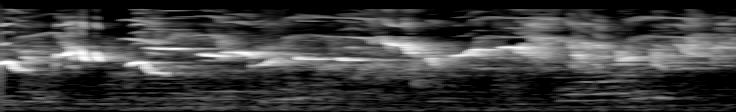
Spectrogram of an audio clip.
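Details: Greater green leafbird song used as a lure to provoke other birds into singing: loud, rich whistled phrases that slur up and down, dense and fast-changing warbling with no pauses.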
